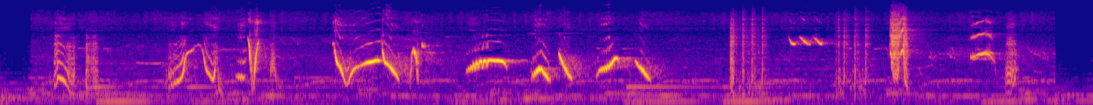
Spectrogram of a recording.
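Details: A male lyrebird of southeast Australia's coastal forests, a mimic of many sounds, gives a rapid medley of varied whistles, sweeping rising and falling notes and sharp chirps, in quick bursts over faint background music.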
